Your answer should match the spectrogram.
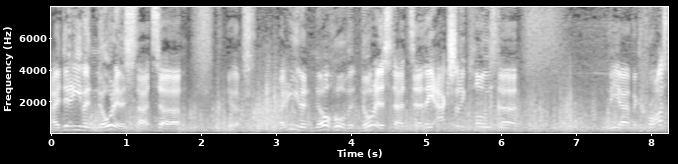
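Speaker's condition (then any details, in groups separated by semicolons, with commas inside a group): No condition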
